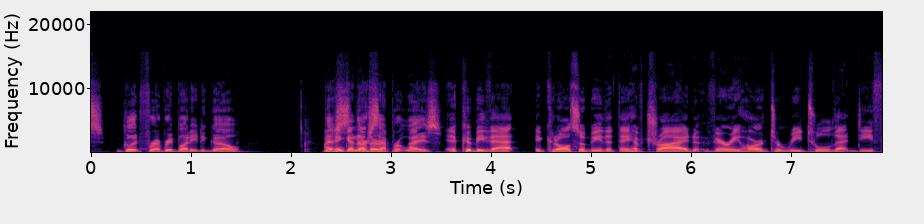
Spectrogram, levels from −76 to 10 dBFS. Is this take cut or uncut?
uncut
